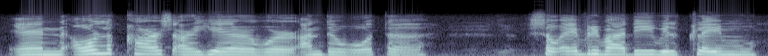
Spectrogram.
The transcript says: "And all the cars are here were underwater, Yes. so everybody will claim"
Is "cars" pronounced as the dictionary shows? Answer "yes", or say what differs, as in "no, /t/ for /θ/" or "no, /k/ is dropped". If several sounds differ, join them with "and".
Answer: no, /s/ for /z/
